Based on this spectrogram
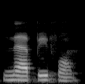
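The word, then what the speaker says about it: napiform: Nappy napkin नहीं नेपीफॉर्म nappy फॉर्म।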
